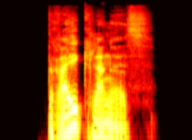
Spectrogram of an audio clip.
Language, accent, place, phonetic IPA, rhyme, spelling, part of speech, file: German, Germany, Berlin, [ˈdʁaɪ̯ˌklaŋəs], -aɪ̯klaŋəs, Dreiklanges, noun, De-Dreiklanges.ogg
- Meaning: genitive of Dreiklang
